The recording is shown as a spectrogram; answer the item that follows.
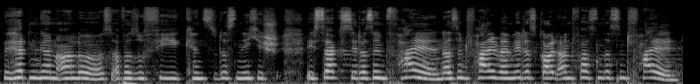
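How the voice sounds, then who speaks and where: A woman co-hosting a podcast, playful and a bit bossy, with short quick reactions. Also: high-pitched, little pitch movement. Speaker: podcast co-host. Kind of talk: casual chat with playful role-play. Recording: reverberant, slight hiss.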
